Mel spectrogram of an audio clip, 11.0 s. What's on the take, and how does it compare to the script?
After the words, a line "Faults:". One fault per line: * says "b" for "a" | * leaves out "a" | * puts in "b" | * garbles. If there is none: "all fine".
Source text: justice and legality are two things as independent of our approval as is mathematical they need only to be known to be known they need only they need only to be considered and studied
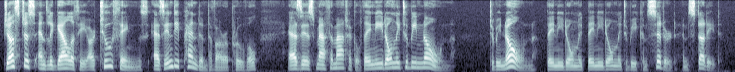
justice and legality are two things as independent of our approval as is mathematical they need only to be known to be known they need only they need only to be considered and studied
Faults:
all fine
